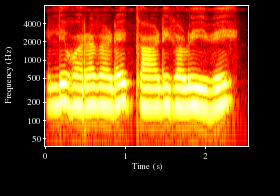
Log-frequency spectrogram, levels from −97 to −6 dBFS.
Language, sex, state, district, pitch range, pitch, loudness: Kannada, female, Karnataka, Bidar, 175-185 Hz, 180 Hz, -13 LUFS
